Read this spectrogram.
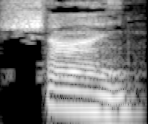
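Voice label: "shine", Nigerian Pidgin, male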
